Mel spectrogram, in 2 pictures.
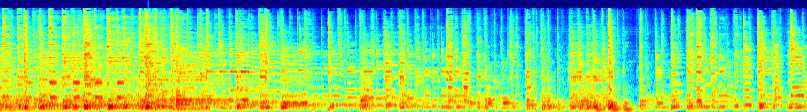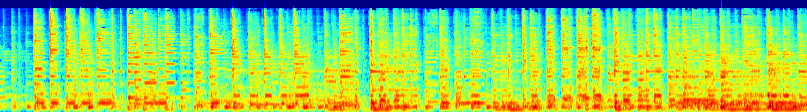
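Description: Two acoustic guitars playing an instrumental passage without vocals: a strummed rhythm part under picked lead lines.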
